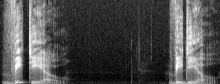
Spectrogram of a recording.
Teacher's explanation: คือวิเสียงสั้นดีเสียงยาวแล้วก็โอ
